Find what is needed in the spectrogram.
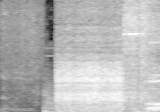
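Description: Quiet room tone that cuts abruptly about half a second in to loud, steady street noise, with a man's voice exclaiming near the end.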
